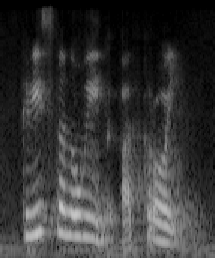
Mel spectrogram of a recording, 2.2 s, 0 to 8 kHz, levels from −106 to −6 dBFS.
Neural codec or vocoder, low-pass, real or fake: codec, 16 kHz, 2 kbps, X-Codec, WavLM features, trained on Multilingual LibriSpeech; 7.2 kHz; fake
